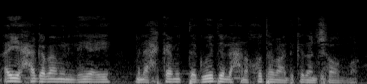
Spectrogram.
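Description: Husky Egyptian male tajweed teacher. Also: mid-range voice, racing, warm tone, long reverb tail. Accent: Egyptian Arabic. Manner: explains step by step, asking and answering his own questions. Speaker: Quran recitation teacher. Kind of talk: classroom lecture on tajweed.

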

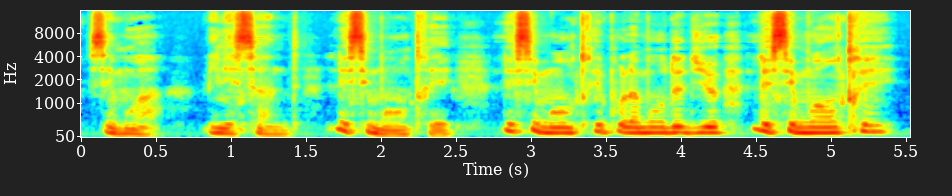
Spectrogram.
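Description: A frantic young woman in a read-aloud novel, her voice pushed high and loud as she begs for pity, put on by a male narrator. The tone stays husky and mellow underneath. She sounds breathless and near madness. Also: normal speed. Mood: pleading. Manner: pleading, raised and breathless.

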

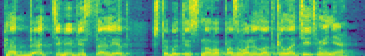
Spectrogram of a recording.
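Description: A man's voice: big pitch swings, normal speed, a little mellow. A man voicing a spoiled, panicky young prince who shrieks his orders in an audiobook. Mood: scornful anger. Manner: shrill, screeching. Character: hysterical young male prince, spoiled and cowardly.

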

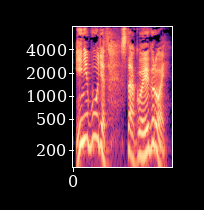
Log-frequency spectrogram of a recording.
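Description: A hot-tempered young bandleader barks orders in a high, strained voice that sits well above the reader's own, as a man puts him on. He is loud, bossy and full of curses, and sounds constantly on the edge of exploding at his mates. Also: huge pitch swings, moderate pace, husky, heavily acted. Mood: snapping. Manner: shrill, bossy, swearing. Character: hot-tempered young male band leader, yelling.

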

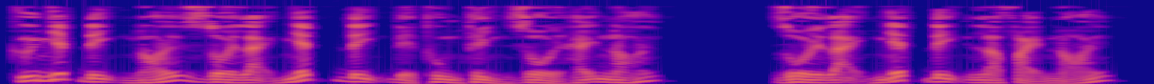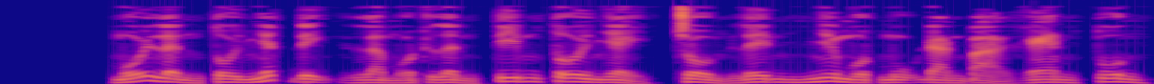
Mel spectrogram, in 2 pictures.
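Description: A man narrating a late-night storybook reading in a measured, confessional way. His voice sits low and sounds husky and mellow. The recording is close and dry, with no room sound. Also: expressive, no room sound, muffled recording. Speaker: story reader, channel host.

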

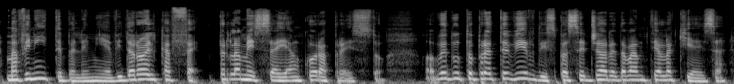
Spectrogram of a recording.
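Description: A woman's voice: mid-range voice, animated, moderate pace, a little mellow, natural voice. A woman voicing an affectionate, vain old village woman in a read-aloud novel. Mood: doting. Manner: doting, fussy.

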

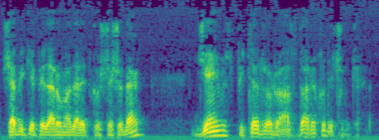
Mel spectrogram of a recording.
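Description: Man playing a gentle weary teacher in an audiobook, deep, gravelly, lively, dull lo-fi. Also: exaggerated voice. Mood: earnest. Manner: calm, confiding storytelling. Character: gentle, weary grown male teacher confessing secrets. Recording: dull lo-fi recording.

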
